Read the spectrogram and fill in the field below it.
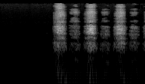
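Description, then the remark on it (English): A voice imitates a crocodile panting: after a brief quiet moment, four quick, breathy huffs come in a steady rhythm, fairly loud, with no talking. “Crocodile's panting.”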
